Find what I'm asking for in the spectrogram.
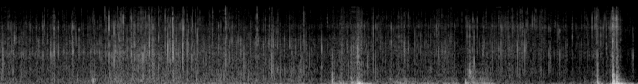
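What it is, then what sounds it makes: Plastic bubble wrap. Fingertips and nails tap and scratch clear plastic bubble wrap wrapped around a binaural microphone, producing a steady, close-up patter of soft crinkles, ticks and scratchy rustles. A few sharper, louder crackling taps stand out near the middle and again near the end.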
